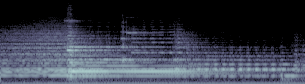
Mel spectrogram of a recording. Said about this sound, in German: Im zweiten Satz, im Scherzo, kommt gleich das Glockenspiel zum Einsatz.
